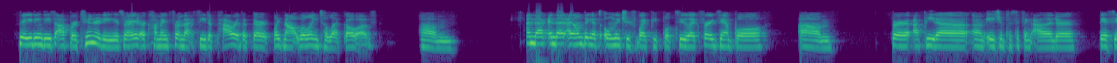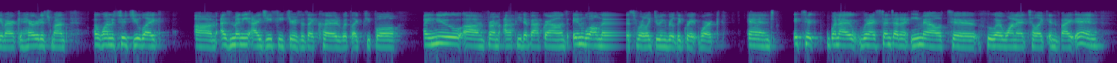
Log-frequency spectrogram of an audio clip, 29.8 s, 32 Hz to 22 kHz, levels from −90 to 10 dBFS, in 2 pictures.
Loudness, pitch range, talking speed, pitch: -22 LUFS, 175-205 Hz, 200 wpm, 190 Hz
